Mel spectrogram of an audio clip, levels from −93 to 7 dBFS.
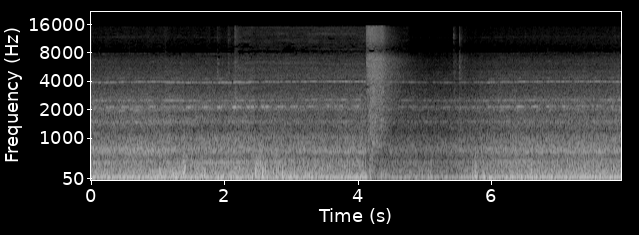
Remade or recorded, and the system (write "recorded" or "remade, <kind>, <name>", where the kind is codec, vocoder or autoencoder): recorded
